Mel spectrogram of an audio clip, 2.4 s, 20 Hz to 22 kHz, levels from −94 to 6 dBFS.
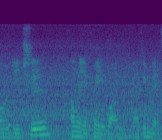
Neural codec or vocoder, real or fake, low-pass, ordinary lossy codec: none; real; 10.8 kHz; none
